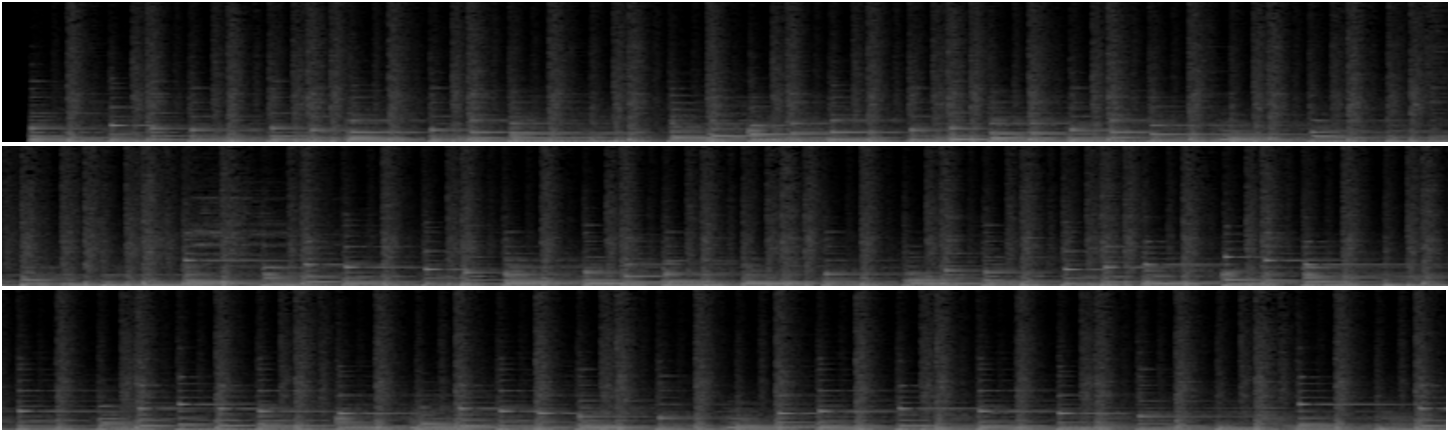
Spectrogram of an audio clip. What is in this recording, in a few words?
Band; In The Fields; Yenching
